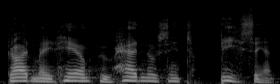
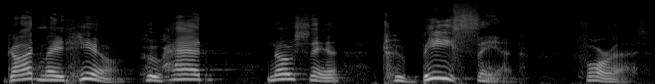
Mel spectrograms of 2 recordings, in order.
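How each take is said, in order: First: Said in the usual way. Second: Slow, loud, every word weighted; emphatic scripture reading. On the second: Shown as a demonstration. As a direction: lean hard on "God made him who had no sin to be sin". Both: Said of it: "see how I emphasize the next words".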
